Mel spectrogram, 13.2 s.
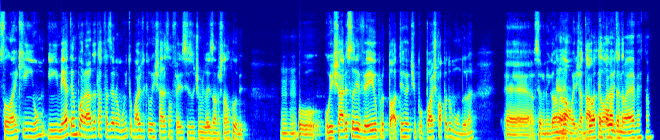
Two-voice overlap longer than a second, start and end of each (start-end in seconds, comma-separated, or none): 11.1-12.5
